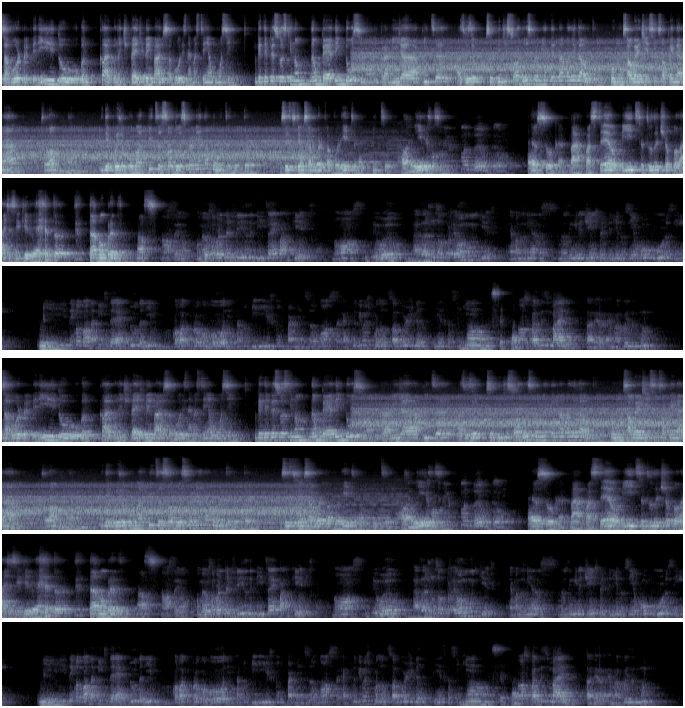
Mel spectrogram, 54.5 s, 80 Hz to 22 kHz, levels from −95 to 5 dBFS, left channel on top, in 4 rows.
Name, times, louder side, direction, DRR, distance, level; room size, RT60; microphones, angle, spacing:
voice 1, 0.0-4.8 5.1-14.1 14.4-15.3 15.5-18.8 19.2-22.5 24.1-30.3 34.7-35.1 35.7-35.8 41.6-42.1 50.0-51.2, left 4 dB, 70° left, 7 dB, 0.5 m, -31 dB
sound 1, 7.0-19.9, left 1 dB, 20° left, 0.5 m, -37 dB
Musical instrument, 13.5-22.0, right 3 dB, 55° right, 0.6 m, -51 dB
voice 2, 14.7-15.4 19.4-20.2 21.5-23.7 30.4-35.2 35.5-40.9 41.6-50.4 51.1-53.8, equal, 20° right, 0 dB, 0.7 m, -45 dB
3.4 x 3.3 x 4.6 m, 0.97 s
head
